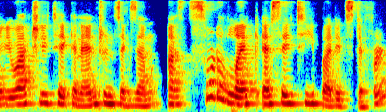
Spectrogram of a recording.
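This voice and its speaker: A woman with a Telugu accent, at a moderate pace, with lively intonation. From India, Karnataka. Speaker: physician. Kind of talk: podcast interview.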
